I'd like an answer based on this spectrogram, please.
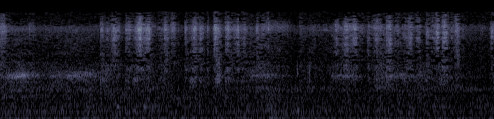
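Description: Faint scratching of a marker pen writing on paper, in a run of short, irregular strokes.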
